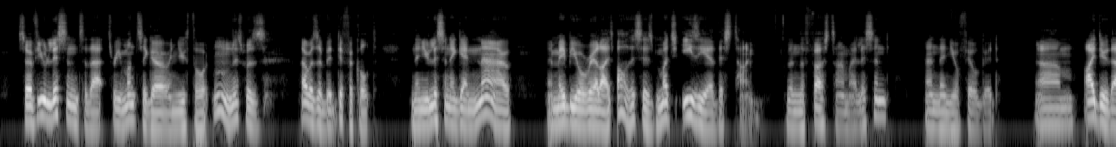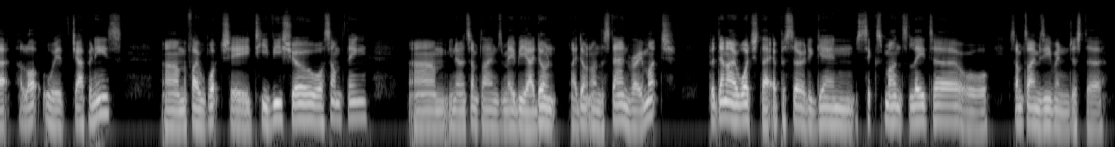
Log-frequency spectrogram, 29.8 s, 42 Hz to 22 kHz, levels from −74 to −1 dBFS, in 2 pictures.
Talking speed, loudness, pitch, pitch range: 190 wpm, -23 LUFS, 105 Hz, 100-125 Hz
